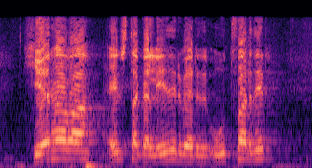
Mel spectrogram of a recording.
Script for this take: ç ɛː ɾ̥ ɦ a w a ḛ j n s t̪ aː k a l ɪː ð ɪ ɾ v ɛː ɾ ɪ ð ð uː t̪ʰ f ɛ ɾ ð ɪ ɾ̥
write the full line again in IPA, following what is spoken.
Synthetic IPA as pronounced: ç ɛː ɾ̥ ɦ a v a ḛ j n s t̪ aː k a l ɪː ð ɪ ɾ v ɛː ɾ ɪ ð ð uː t̪ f a ɾ ð ɪ ɾ̥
